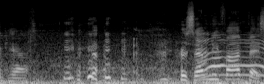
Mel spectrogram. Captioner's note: both chucking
